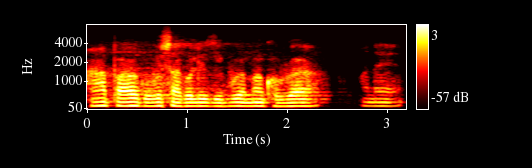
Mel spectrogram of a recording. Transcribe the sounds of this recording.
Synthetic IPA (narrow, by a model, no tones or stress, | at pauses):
hãpaɡɔɹusaɡɔlizibʊamaɡʱɔɹa | manɛ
